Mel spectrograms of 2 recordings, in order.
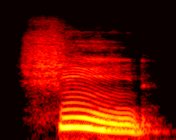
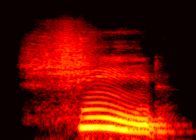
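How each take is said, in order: The two takes are said the same way.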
